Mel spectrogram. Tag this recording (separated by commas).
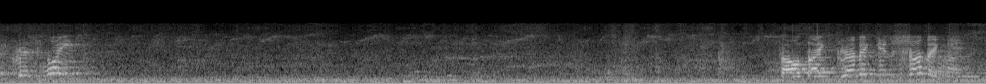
inside a large room or hall, Speech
